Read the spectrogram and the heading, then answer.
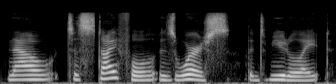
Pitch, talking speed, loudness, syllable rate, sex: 215 Hz, 145 wpm, -17 LUFS, 4.4 syllables/s, female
